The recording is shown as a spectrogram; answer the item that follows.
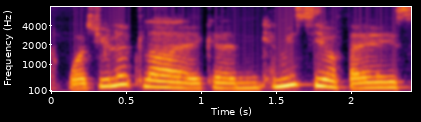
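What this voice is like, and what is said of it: Poor imitation of other people's voices. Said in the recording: “that's not their voices, so that's a terrible impression.”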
